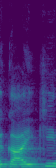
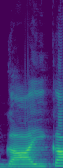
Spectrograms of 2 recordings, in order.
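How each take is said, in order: First: गायकी ending in kee; wrong form गायकी. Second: गायिका ending in kaa; correct form गायिका. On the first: Teacher rejects the form, kee ending on गायकी. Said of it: "नहीं". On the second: Teacher gives the feminine form, kaa ending on गायिका. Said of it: "गायिका होता है". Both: Shown as a demonstration.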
